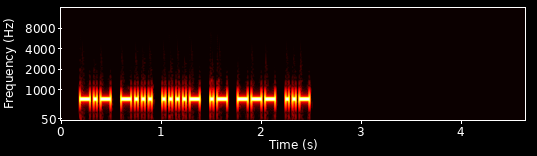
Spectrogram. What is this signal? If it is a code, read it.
Morse code, heard as a keyed tone, about 36 wpm, 700 Hz. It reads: KB4AOU
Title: USA Call Signs - 6 Characters - Repeated 3x - 35wpm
